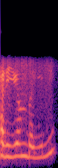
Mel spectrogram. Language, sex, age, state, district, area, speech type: Sanskrit, female, 18-30, Karnataka, Bangalore Rural, rural, conversation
